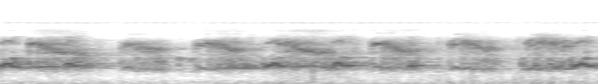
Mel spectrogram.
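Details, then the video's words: White-breasted waterhen producing loud, harsh, croaking phrases in a pulsing rhythm, about three bursts a second, with a faint steady high-pitched whine throughout. "Ganas burung ruak ruak nya"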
